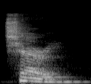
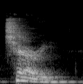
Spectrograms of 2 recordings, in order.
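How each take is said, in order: No difference in how they are said.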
